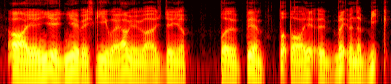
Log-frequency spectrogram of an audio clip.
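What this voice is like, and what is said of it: Scottish accent, Alan Hansen impression. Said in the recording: “Oh, no, Scottish, wasn't he? ... You're very Alan Hansen there.”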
